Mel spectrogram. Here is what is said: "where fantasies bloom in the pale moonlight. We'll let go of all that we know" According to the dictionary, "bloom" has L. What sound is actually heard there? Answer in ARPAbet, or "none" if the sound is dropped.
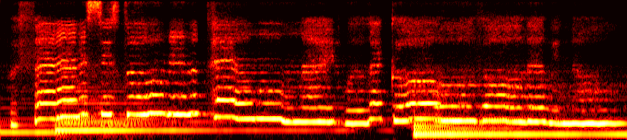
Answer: none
